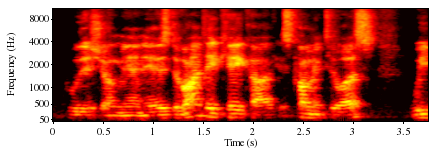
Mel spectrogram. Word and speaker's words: Devontae Cacok: And we will stop talking about that and move on to Devontae Cacok. I looked up the pronunciation. I had to make sure. Devontae Cacok.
